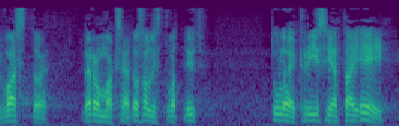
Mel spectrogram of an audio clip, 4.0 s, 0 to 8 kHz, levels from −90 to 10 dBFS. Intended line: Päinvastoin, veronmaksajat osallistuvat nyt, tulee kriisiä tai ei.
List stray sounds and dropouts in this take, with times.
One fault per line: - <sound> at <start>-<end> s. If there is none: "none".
none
